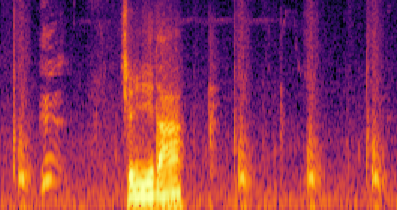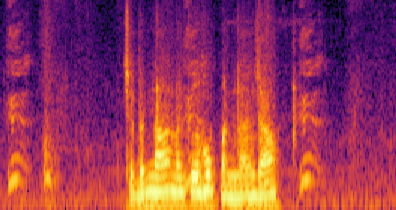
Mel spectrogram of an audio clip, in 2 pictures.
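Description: A blade swishes sharply through the air, again and again.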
